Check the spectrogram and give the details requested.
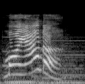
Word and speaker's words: mañana: Sound 3, the smooth Ni blend, mañana.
